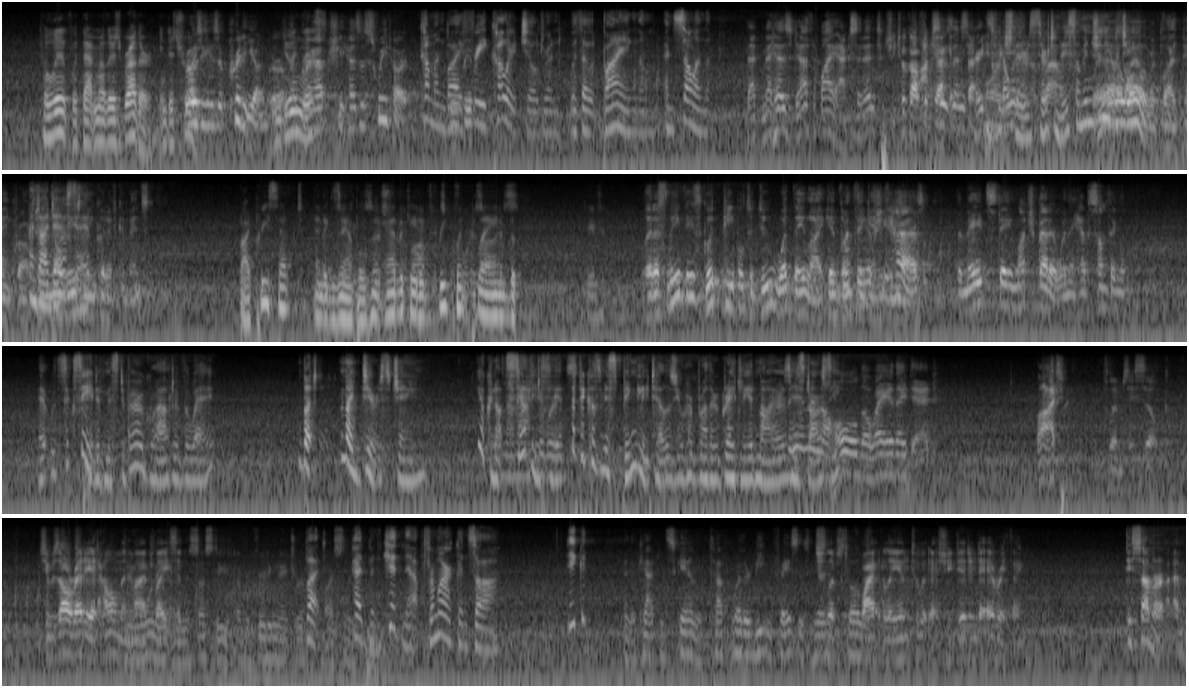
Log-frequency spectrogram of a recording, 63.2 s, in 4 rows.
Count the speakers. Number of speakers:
nine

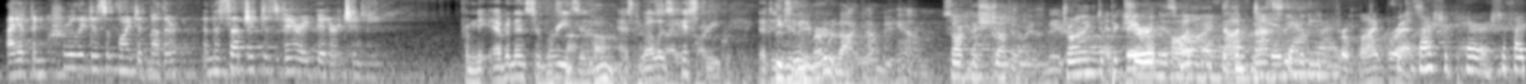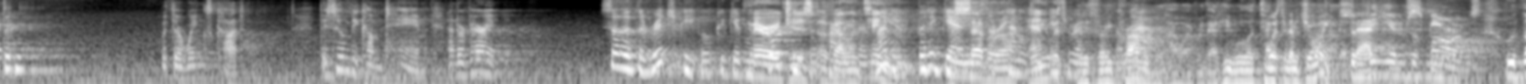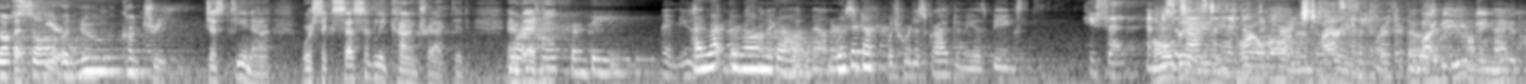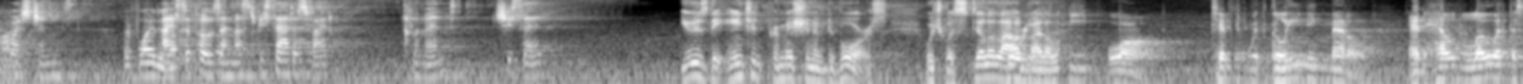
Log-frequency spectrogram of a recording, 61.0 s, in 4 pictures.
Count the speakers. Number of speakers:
nine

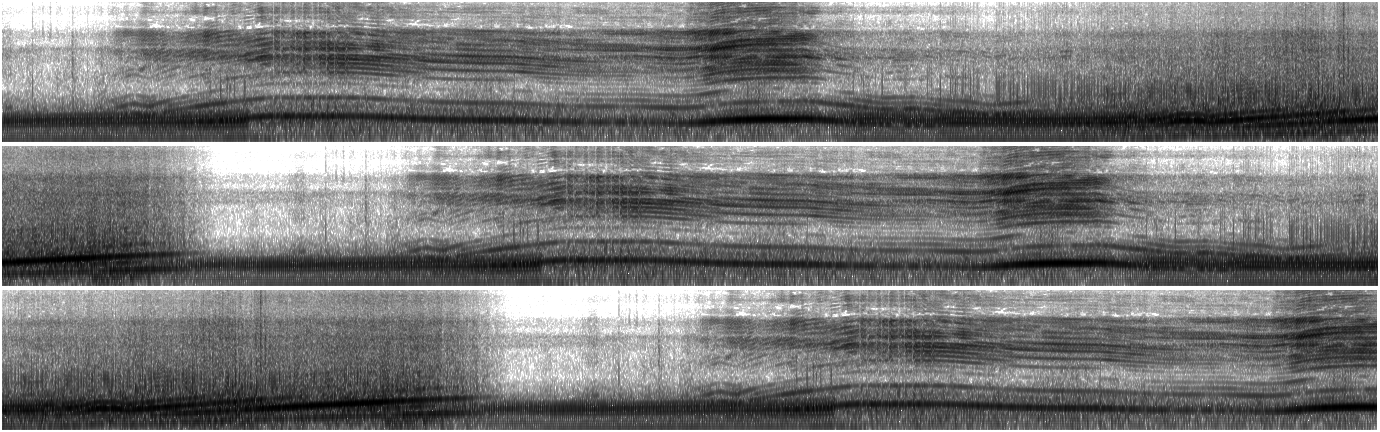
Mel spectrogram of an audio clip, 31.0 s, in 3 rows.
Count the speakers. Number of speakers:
zero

